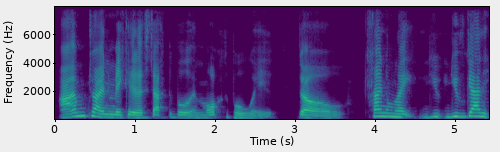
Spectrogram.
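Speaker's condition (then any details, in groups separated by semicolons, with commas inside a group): Deafblind, born deaf; signing easier than speaking English in videos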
